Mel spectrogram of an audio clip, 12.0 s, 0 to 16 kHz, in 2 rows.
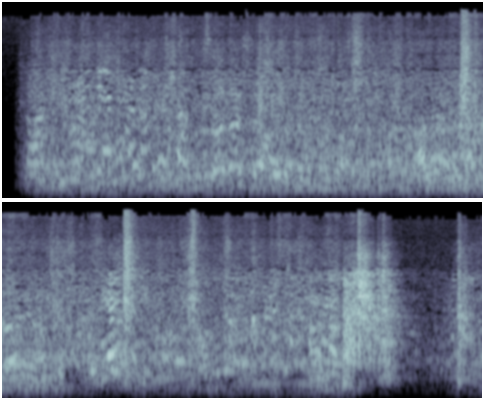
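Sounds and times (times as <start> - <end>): crowd chatter: 0.2 - 12.0.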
